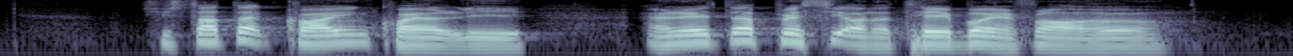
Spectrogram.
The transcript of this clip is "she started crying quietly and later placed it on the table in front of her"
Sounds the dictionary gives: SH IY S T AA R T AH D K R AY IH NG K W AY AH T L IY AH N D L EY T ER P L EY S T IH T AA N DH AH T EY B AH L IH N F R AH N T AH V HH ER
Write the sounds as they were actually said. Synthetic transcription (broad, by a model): SH IY S T AA T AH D K R AY IH NG K W AY AH T L IY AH N L EY T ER P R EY S IH T AA N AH T EY B AH L IH N F R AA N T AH F HH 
